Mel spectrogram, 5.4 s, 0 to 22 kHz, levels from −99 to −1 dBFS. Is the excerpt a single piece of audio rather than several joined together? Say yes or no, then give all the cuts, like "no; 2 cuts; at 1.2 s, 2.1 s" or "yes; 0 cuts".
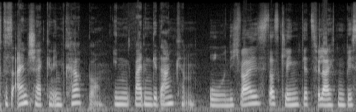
no; 2 cuts; at 1.6 s, 3.1 s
